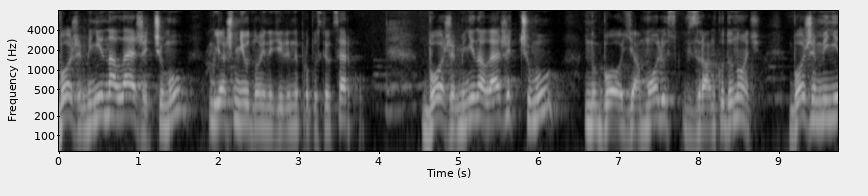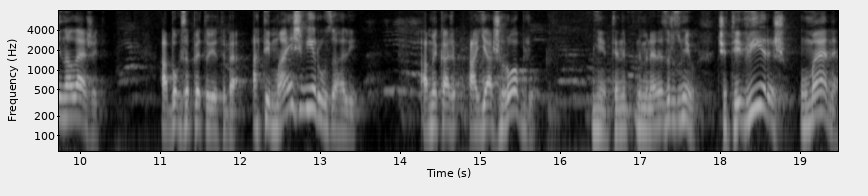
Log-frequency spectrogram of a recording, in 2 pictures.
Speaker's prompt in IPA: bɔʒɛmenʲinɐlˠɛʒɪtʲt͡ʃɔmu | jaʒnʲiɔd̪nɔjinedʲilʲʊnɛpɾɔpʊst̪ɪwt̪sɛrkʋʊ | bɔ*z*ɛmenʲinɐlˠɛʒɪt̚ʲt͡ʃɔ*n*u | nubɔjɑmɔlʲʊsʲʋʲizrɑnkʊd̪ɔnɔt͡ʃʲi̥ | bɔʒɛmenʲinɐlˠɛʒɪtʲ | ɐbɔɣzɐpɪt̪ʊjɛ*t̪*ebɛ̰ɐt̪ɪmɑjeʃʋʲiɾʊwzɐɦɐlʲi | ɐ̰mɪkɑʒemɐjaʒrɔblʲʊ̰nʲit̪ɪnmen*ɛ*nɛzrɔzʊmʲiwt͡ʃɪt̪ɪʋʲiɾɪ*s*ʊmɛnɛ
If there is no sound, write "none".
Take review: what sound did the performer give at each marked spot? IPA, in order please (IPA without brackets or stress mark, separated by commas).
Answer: ʒ, m, t̪, ɛ, ʃ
